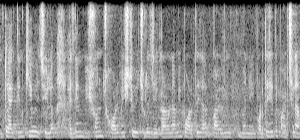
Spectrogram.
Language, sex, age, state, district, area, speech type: Bengali, female, 45-60, West Bengal, Purba Bardhaman, urban, spontaneous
